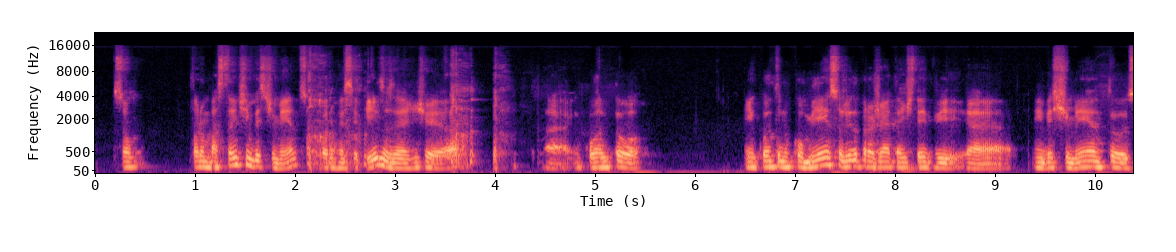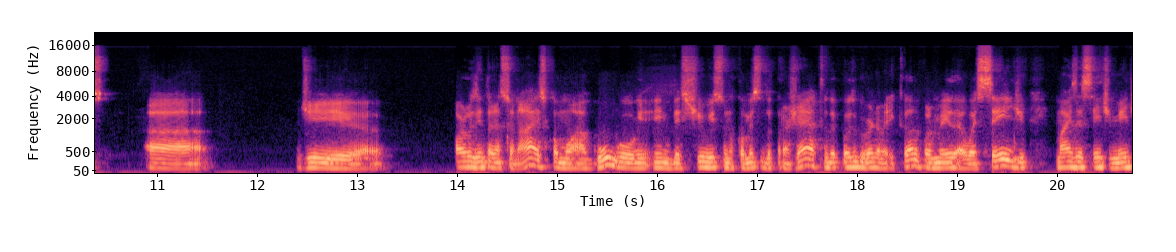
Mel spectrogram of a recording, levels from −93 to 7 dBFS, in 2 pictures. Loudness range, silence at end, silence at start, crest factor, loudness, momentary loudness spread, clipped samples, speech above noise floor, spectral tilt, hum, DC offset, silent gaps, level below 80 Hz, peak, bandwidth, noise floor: 3 LU; 0 s; 0.2 s; 12 dB; -13 LUFS; 9 LU; under 0.1%; 48 dB; -5.5 dB/octave; none; under 0.1%; none; -46 dBFS; 0 dBFS; 15.5 kHz; -59 dBFS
